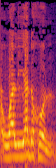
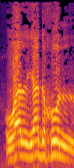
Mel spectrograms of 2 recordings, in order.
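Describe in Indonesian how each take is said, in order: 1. Huruf l diikuti vokal pendek. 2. Huruf l tidak diikuti vokal. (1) "Enggak dibaca" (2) "Disukunkan. Bagaimana bacaannya? Wal yadkhul. Itu bacaannya"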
